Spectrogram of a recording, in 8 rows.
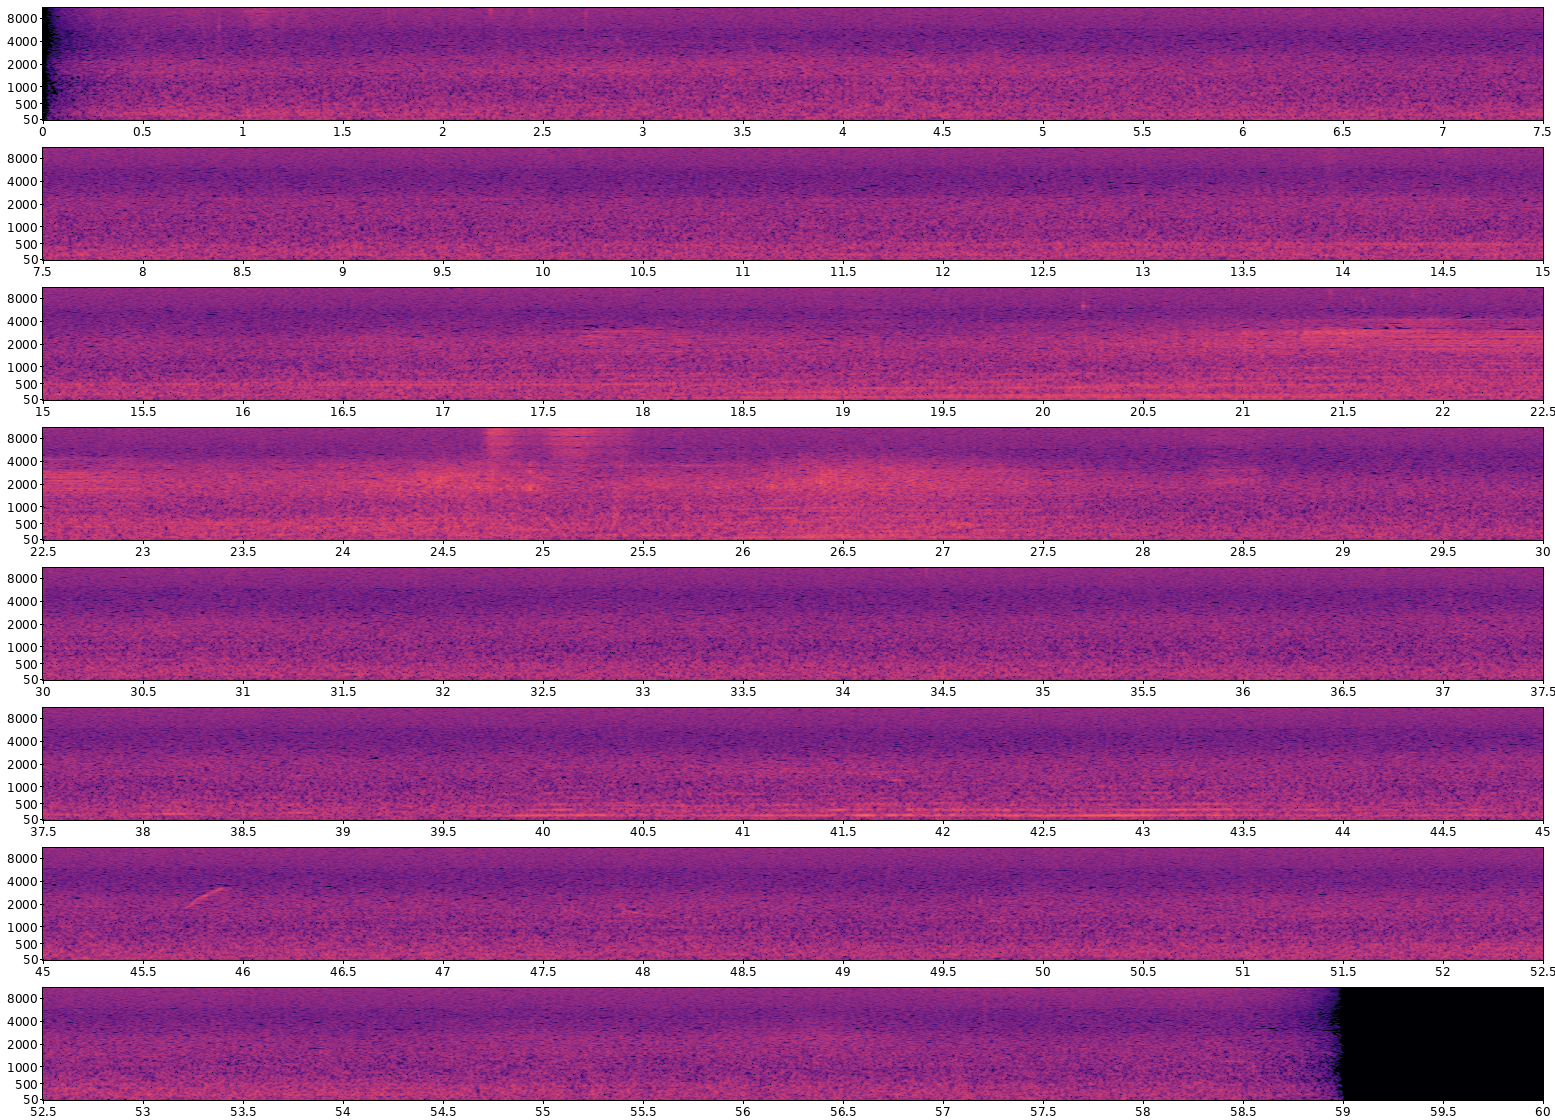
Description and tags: ambience shore village
Ambience. Some seabirds, the shore and a distant road with a passing truck and motorbikes. Captured on a hill nearby coast and village with zoom H4n. Normalized/render in Reaper.
field-recording, coast, ambience, traffic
